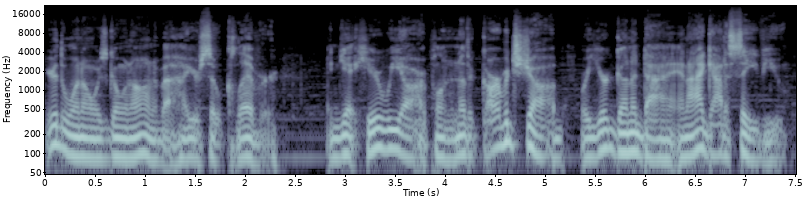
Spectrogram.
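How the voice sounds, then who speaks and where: A burly, touchy outlaw gunman who blusters and grumbles through his complaints, as a male narrator puts him on. His voice is gravelly and rough, with soft music playing behind it. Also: low voice, fairly quick. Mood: blustering.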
